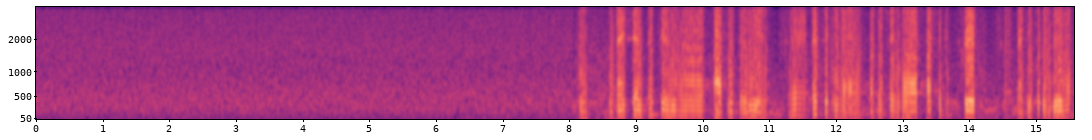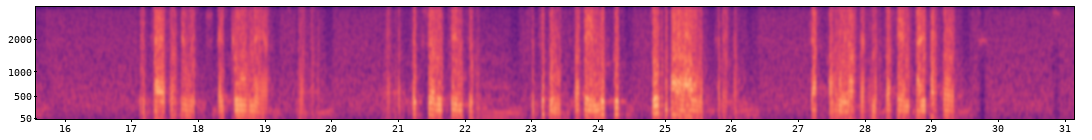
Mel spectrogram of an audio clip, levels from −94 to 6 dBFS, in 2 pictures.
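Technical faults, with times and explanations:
Throughout, mu-law and A-law mixed up: speech coded as A-law is decoded as mu-law, scrambling levels, so it sounds harsh and distorted and pauses fill with noise.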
